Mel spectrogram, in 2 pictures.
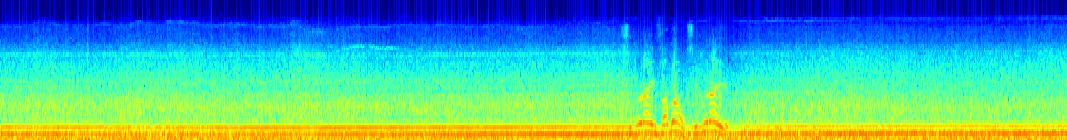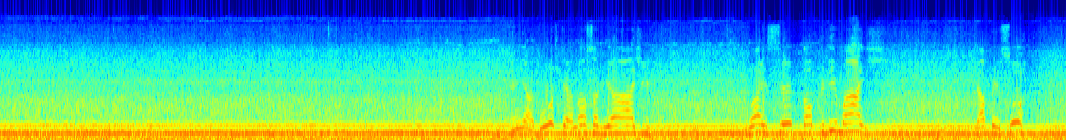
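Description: A motorcycle engine hums steadily at a constant pace.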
